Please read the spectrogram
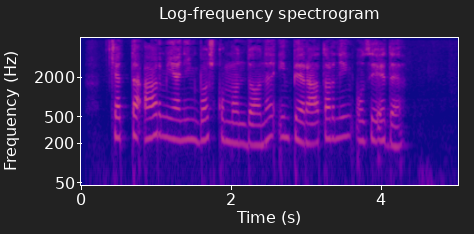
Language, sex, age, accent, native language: Uzbek, female, 19-29, Farg'ona, Uzbek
